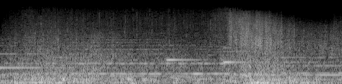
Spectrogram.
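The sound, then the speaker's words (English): Steady heavy rain pours down while low thunder rumbles through a storm, a continuous wash of noise with no one speaking. “I was afraid of storms at your age.”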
